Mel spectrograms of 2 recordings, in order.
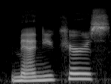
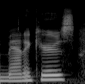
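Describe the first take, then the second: First: Manicures stumbled out slowly as "MAN-you-cures"; mispronounced manicures. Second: Manicures said quickly as "MAN-ih-cures", softer; corrected manicures. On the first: Comic describing dad's habits, mispronounced manicures as "man-you-cures". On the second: Comic checking the word mid-story, manicures corrected to "MAN-ih-cures". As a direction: say manicures with a short "ih" in the middle. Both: Real, not acted. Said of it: "how do you say, manicures".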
